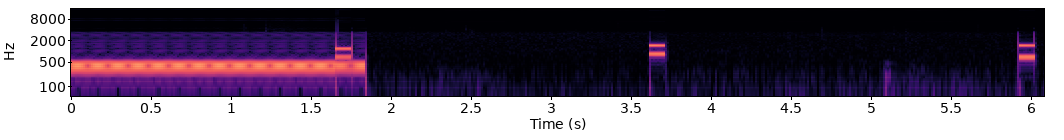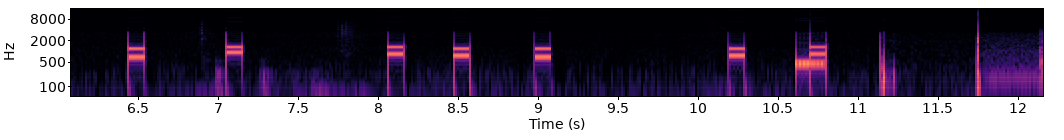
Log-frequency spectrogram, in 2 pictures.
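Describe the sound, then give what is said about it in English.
Telephone dialing tones as a call is placed down to a newsroom: a steady dial tone, then a string of short, sharp keypad beeps at uneven intervals, ending with a couple of clicks. “All right, let's dial him up”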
